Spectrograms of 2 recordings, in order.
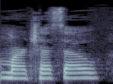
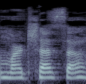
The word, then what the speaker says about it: Marchessault: Marchessault? That's how you told me to say it. No, Marchessault. Marchessault? Chess. Chess. Not chess, like the game.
